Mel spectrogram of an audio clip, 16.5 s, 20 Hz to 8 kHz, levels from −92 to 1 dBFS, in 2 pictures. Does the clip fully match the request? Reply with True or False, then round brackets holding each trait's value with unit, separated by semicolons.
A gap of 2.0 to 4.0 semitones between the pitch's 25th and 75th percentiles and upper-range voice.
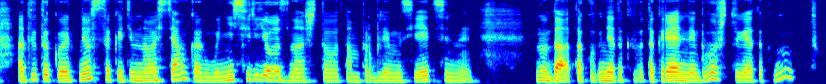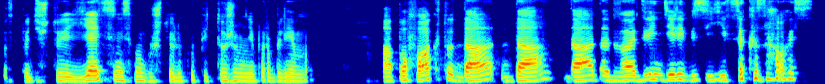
False (3.0 semitones; 150 Hz)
